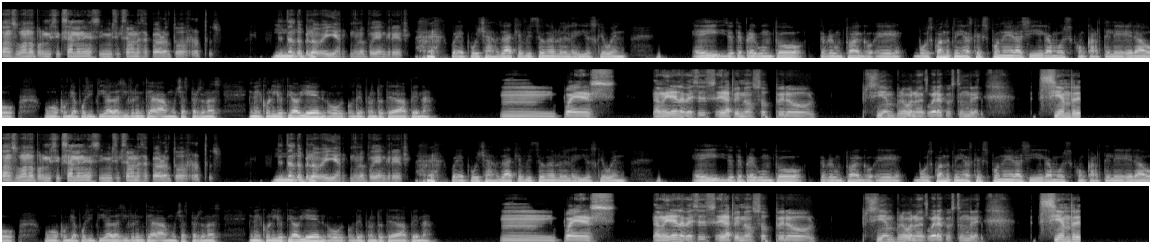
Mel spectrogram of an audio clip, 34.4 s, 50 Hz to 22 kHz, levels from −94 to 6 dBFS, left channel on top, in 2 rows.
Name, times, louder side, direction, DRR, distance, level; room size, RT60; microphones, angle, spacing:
voice 1, 0.0-3.0 4.1-6.0 24.7-26.4 27.0-29.4 30.1-32.3 32.8-33.4, right 1 dB, 10° right, 5.0 m, -25 dB
voice 2, 4.1-4.7 6.2-9.4 10.4-12.0 12.3-20.5 20.9-23.7, left 1 dB, 45° left, 3.1 m, -22 dB
head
